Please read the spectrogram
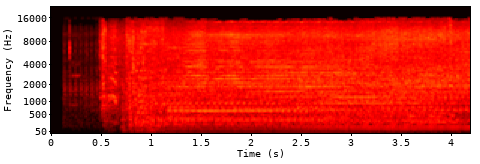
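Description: Toro 3280-D ride-on mower's diesel engine running steadily, its sound starting about half a second in.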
